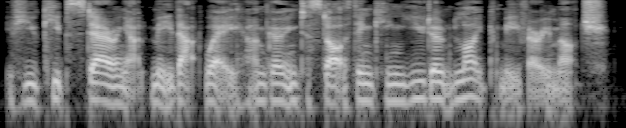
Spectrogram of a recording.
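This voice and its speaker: A woman's voice: a bass voice, lively intonation, moderate pace, slightly rough, no echo, studio quality, voice pushed down, exaggerated voice. A woman voicing a menacing, coolly controlling male villain in a thriller audiobook, taunting and commanding.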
